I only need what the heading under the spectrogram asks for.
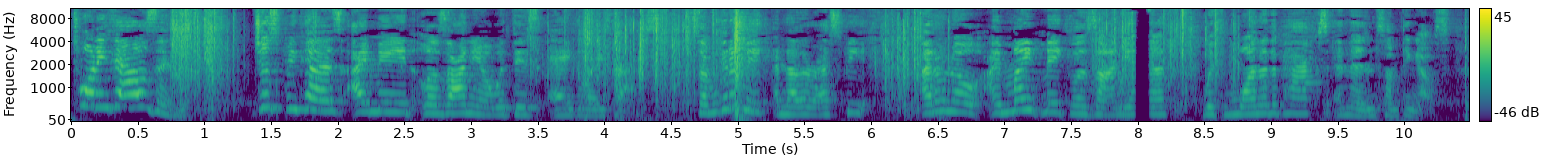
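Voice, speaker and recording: Loud background noise runs beneath talk delivered at a moderate pace. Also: woman. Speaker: food vlogger. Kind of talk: casual vlog chat, live-stream style reading comments. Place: kitchen. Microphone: phone near.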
